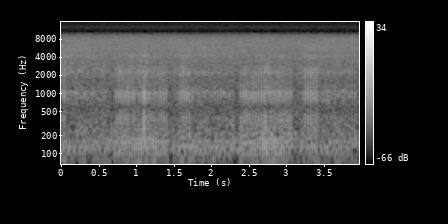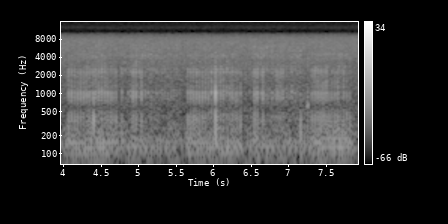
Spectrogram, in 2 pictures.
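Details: Pet cat named Pandy, a female and a loud purrer, purring while being massaged on a satin pillow indoors; steady low rumbling purr in rhythmic breath-paced bursts, with faint rustling of the satin fabric.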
